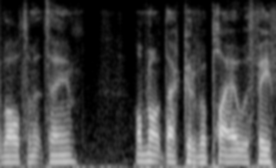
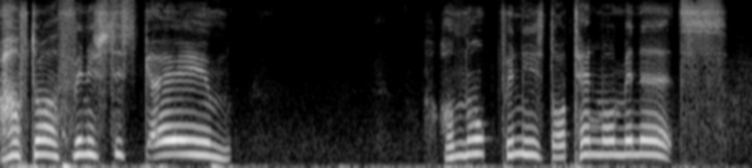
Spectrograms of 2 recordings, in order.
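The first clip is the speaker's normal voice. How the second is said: very high-pitched, slow, drawn-out voice; 12 semitones higher than usual. Acting out a gamer refusing to stop playing, imitating a higher-pitched voice. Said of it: "Obviously in a much higher pitched voice".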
